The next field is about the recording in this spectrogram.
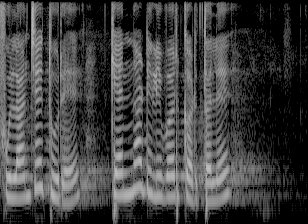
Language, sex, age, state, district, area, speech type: Goan Konkani, female, 18-30, Goa, Murmgao, urban, read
